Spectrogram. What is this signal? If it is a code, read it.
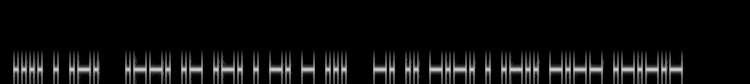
Morse code, heard as a keyed tone, about 30 wpm, 700 Hz. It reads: HER PARENTS NICELY.
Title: Easy Phrases 30wpm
